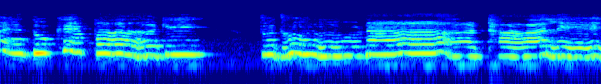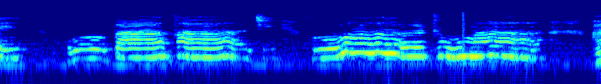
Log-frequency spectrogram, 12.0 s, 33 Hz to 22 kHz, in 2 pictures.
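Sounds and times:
woman singing folk song: 0.0s - 12.0s.

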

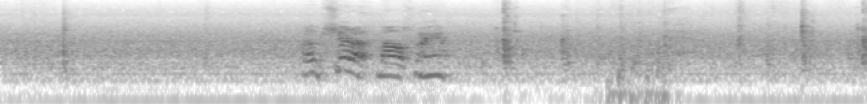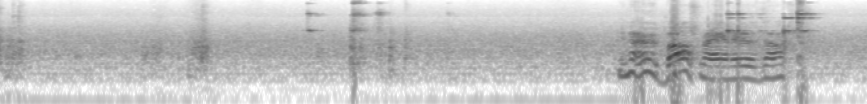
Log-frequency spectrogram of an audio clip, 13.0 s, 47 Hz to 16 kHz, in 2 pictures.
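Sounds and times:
metal tools knocking and clicking: 8.8s - 10.0s, 11.9s - 12.7s.

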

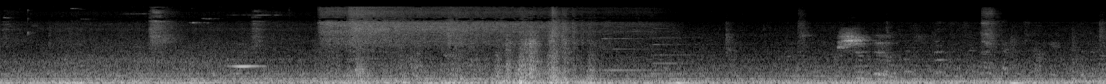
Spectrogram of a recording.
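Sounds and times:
bus diesel engine running: 0.0s - 11.0s
compressed-air hiss: 3.2s - 5.3s.

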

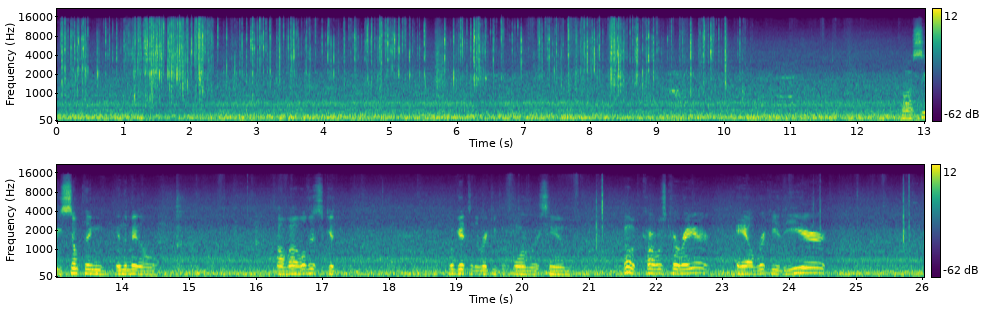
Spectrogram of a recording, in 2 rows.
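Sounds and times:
foil wrapper crinkling and tearing: 0.0s - 10.4s.

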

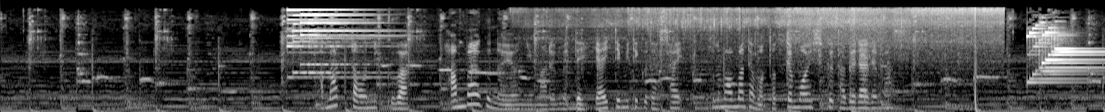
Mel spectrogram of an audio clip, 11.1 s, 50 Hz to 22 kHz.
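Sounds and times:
sparkly chime sound effect: 2.8s - 4.3s, 10.2s - 11.0s
frying sizzle: 5.2s - 10.1s
background music with beat: 5.3s - 11.0s.

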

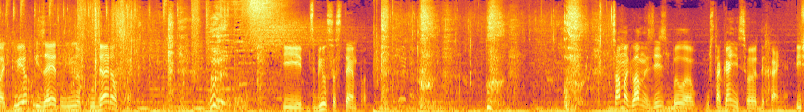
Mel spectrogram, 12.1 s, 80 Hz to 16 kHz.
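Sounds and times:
man gasping for breath: 5.6s - 9.2s.

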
